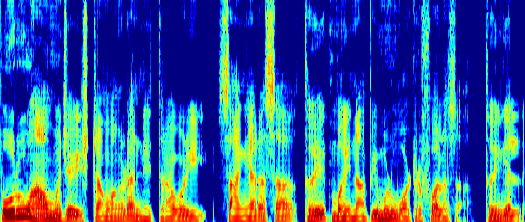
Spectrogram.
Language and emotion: Goan Konkani, neutral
